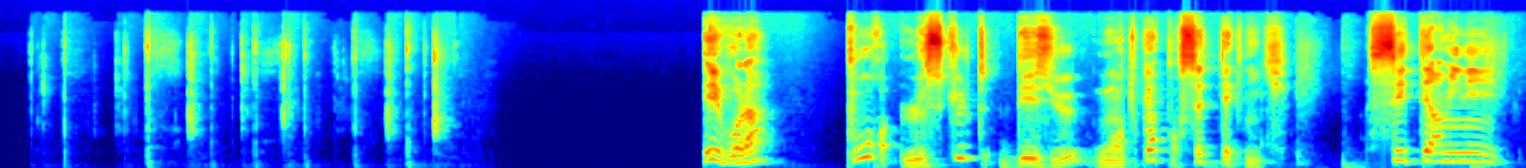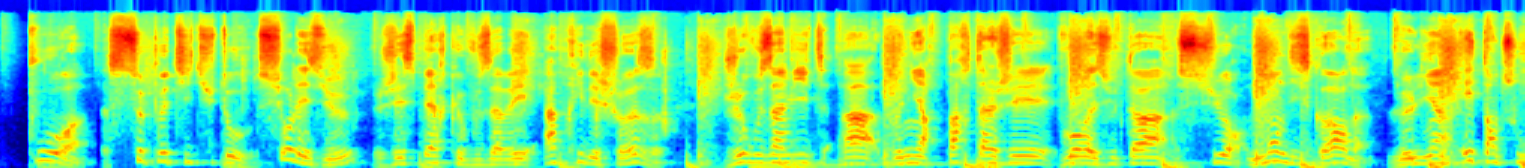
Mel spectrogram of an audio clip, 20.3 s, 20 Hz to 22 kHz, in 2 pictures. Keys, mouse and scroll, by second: 0.4-18.6 middle drag, 19.0 middle click, 19.2-20.3 middle drag.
